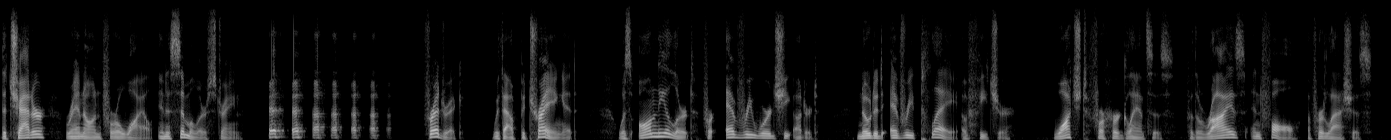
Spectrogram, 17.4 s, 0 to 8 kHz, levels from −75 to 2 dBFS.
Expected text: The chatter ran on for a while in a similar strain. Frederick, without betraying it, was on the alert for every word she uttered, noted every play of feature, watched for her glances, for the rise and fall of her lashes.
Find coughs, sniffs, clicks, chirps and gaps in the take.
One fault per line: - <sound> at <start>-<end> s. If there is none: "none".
- laugh at 3.3-4.9 s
